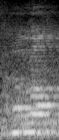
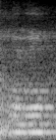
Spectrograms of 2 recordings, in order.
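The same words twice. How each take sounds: Both takes have the same delivery.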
